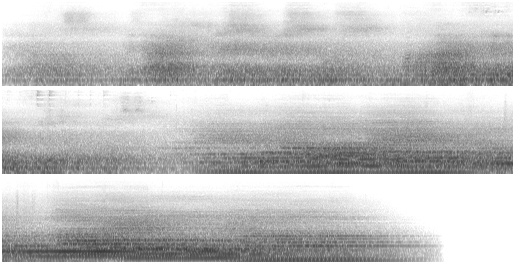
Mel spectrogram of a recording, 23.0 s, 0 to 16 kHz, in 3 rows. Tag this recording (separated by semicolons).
16; bit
